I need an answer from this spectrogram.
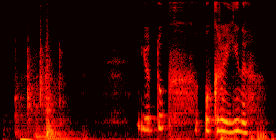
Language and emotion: Russian, neutral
